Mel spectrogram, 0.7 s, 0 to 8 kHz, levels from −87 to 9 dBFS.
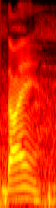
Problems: none marked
